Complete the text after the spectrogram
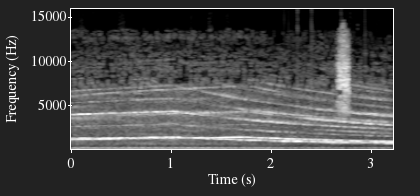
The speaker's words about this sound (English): The sound of sirens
